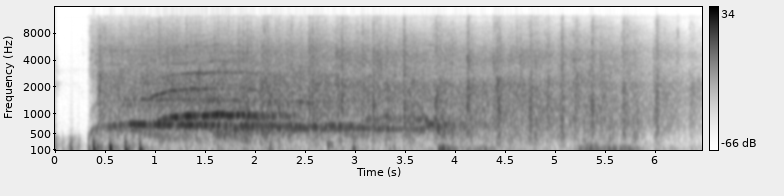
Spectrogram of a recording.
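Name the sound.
loud round of applause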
